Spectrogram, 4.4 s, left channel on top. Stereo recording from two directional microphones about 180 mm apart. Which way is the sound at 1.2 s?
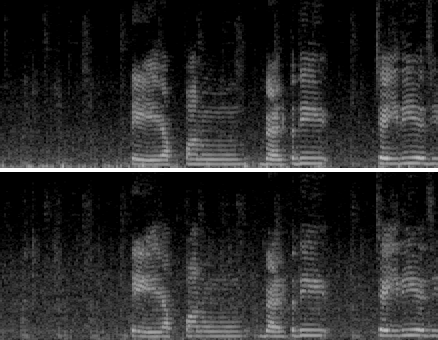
15° left (ahead or behind).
